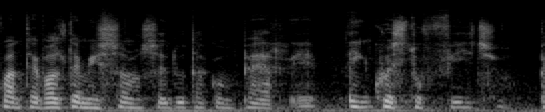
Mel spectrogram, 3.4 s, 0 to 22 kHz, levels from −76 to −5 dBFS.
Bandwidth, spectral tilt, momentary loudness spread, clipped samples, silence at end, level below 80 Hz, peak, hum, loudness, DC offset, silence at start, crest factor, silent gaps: 16 kHz; -4.5 dB/octave; 9 LU; under 0.1%; 0 s; -48 dBFS; -12 dBFS; none; -33 LUFS; under 0.1%; 0 s; 20 dB; none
